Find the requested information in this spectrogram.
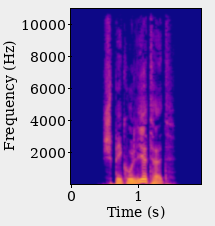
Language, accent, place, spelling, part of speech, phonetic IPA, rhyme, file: German, Germany, Berlin, spekuliertet, verb, [ʃpekuˈliːɐ̯tət], -iːɐ̯tət, De-spekuliertet.ogg
- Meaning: inflection of spekulieren: 1. second-person plural preterite 2. second-person plural subjunctive II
